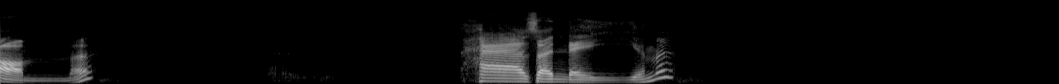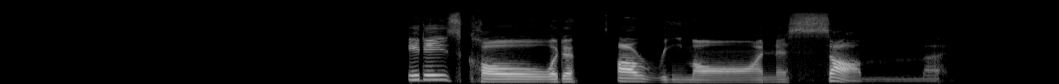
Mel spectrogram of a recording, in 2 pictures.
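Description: A young man speaks calmly into a microphone, explaining.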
